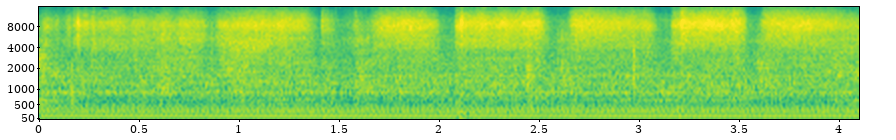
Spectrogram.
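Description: Steady low electrical hum with a constant hiss over it: room tone, with no distinct sounds from the paper being pressed down.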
